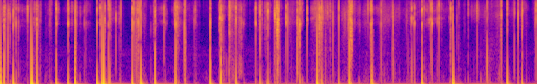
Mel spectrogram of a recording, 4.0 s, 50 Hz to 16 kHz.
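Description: A small white plastic earphone inline microphone is held in the fingertips and tapped and scratched with long nails. The result is a rapid run of sharp, dry, close-up taps and scratchy clicks with a heavy low-frequency thump, about 25 distinct hits over four seconds.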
